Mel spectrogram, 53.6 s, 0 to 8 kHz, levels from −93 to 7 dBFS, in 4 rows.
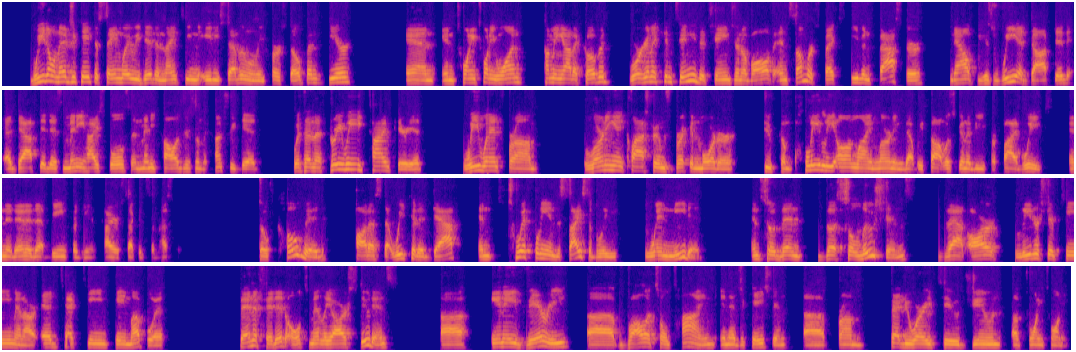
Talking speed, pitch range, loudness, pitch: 160 wpm, 110-140 Hz, -22 LUFS, 125 Hz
